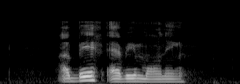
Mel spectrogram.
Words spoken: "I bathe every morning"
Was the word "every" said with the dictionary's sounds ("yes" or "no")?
yes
